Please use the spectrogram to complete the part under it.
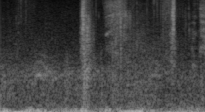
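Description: Cloth rustles as a bandage is wrapped around an arm.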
